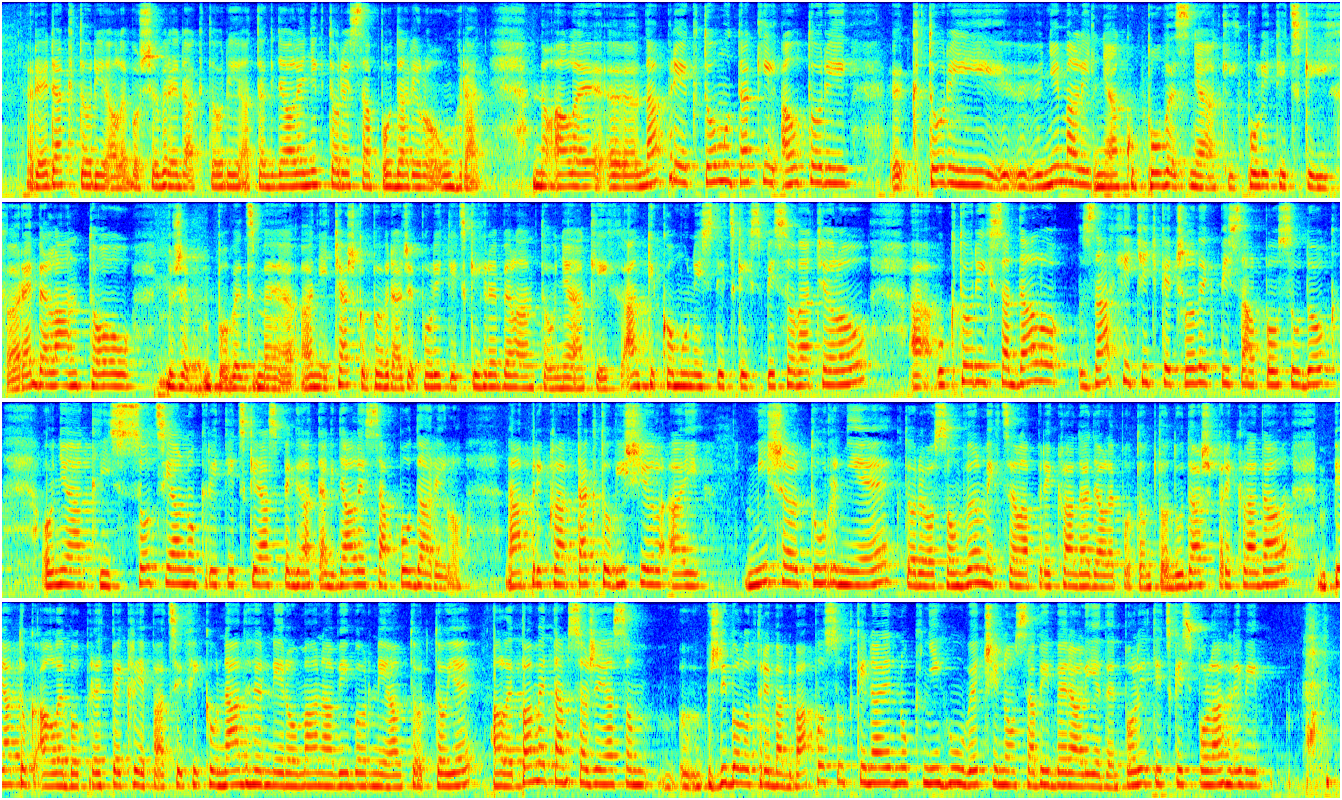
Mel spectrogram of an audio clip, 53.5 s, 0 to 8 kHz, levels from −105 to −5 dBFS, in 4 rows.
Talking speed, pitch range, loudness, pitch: 115 wpm, 185-225 Hz, -19 LUFS, 205 Hz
